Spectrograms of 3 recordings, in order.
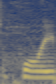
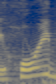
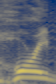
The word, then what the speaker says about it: hoary: This is Horry Potter, a hoary bat. – I'm sorry. – Horry Potter. It's a hoary bat. It's spelled with an H.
